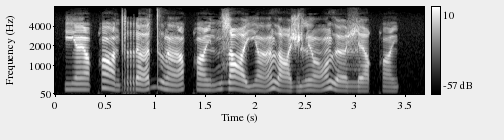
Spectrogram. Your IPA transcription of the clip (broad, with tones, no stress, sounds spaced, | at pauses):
j ɛ̃˩ qʷ ɑ̃˧˩ d r ɐ˨˩˦ d ð ɐ̃˨˩˦ qʷ ĩ˩ n z ɑ˧˩ j ɐ̃˨˩˦ ð ɑ˩ ʒ lʲ ɔ̃˨˩˦ ð œ˩ ɮ ɛ˩ qʷ ĩ˩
